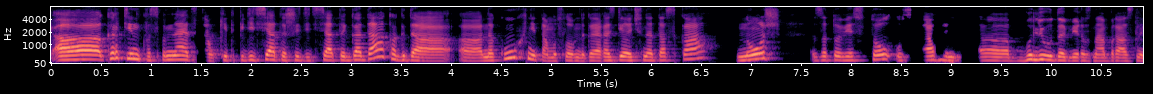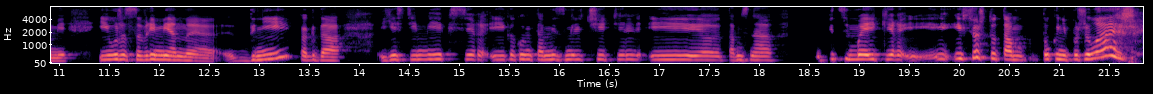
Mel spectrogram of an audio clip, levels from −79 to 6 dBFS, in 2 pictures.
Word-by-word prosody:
А, 230 +2 +9
картинка 275 -5 +2
вспоминается: 210 +2 +1
там 165 -2 -6
какие-то 200 -1 -6
50-е, 205 +1 +1
60-е 190 +1 0
года, 240 - +3
когда, 180 -9 +1
а, 165 -1 -1
на 180 +1 +2
кухне 285 - +1
там, 170 -5 -5
условно 170 -1 -2
говоря, 175 0 +1
разделочная 185 +1 +1
доска, 245 - -2 0.3
нож, 270 +9 +3 0.3
зато 195 +3 -3
весь 190 0 -2
стол 230 +6 +1
уставлен, 185 0 -3 0.2
э, 180 -1 0
блюдами 195 0 +2
разнообразными. 165 -2 -3 0.3
И 220 +2 -3
уже 240 0 +3
современные, 210 -9 0
э, - - -12
дни, 230 - -2
когда 190 -3 -3 0.4
есть 225 +4 -4
и 225 - -4
миксер, 245 0 -4
и 220 +1 -7
какой-нибудь 235 0 -3
там 220 +1 -1
измельчитель, 230 +1 -7
и 215 -2 -2
там, 190 - -9
не - - -3
знаю, 200 -2 -6 0.5
пиццемейкер, 245 -1 +2
и 375 - -6
и - - +4
всё, 315 +6 0
что 325 -5 -3
там 225 -4 0
только 245 +1 -1
не 235 - +3
пожелаешь, 255 - +3
215 Hz, 140 wpm, -22 LUFS, 185-240 Hz, 0.5 s, А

